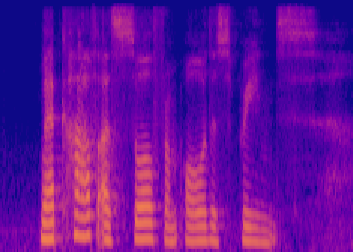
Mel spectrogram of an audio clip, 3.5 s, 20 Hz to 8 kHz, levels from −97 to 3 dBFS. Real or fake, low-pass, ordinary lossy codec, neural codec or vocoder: fake; 7.2 kHz; none; codec, 16 kHz in and 24 kHz out, 0.6 kbps, FocalCodec, streaming, 2048 codes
